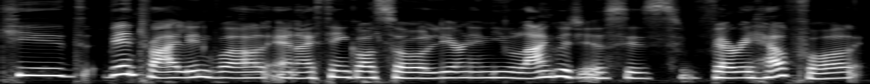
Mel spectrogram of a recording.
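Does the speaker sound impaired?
No.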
